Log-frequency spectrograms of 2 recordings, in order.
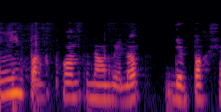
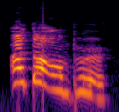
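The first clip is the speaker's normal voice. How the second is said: loud angry warning; angry giant; 5 semitones higher, 16 dB louder than usual. A narrator's reading. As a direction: hold on, threatening and loud. Hagrid angry.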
